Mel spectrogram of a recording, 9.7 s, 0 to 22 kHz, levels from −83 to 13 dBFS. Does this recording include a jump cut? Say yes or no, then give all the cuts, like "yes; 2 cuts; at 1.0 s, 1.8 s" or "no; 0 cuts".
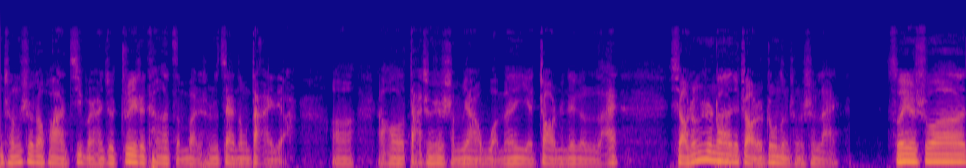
no; 0 cuts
